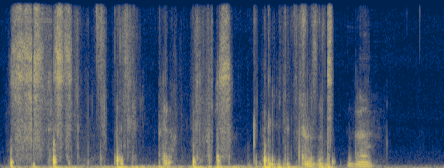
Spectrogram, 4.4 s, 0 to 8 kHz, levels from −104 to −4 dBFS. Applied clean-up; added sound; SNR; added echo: neural diffusion model UNIVERSE++.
